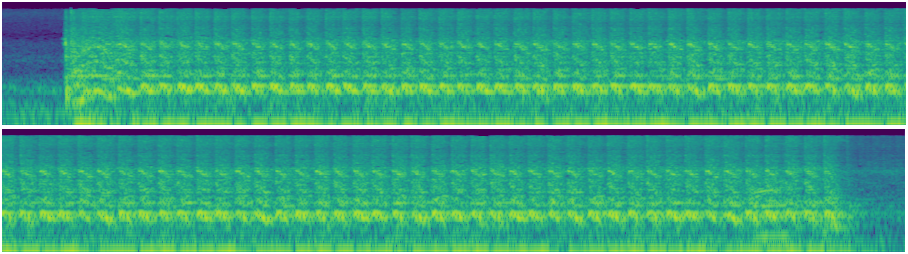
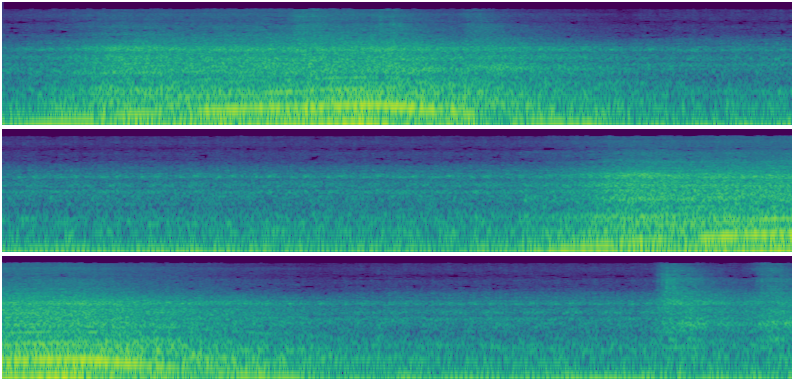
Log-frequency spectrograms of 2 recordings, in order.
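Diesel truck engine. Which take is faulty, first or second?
first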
